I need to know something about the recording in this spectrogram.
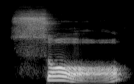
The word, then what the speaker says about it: saw: So in saw our lips make just one vowel sound, a long o.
